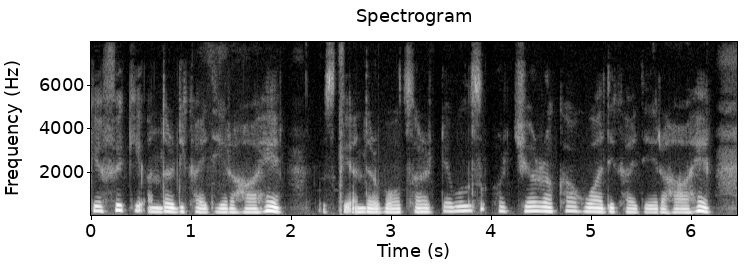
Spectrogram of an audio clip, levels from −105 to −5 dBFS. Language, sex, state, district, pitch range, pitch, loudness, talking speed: Hindi, female, Arunachal Pradesh, Papum Pare, 160-200 Hz, 175 Hz, -16 LUFS, 195 wpm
